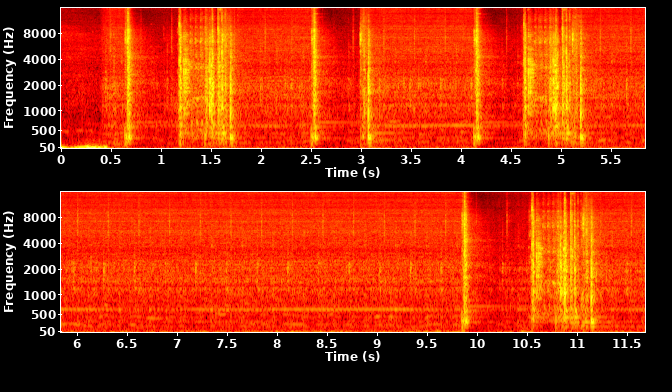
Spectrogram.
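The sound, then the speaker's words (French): A sewing machine stitches a label onto the band of a felt hat in a hat workshop: a few short clattering bursts of rapid stitching, separated by quieter stretches with a low steady hum. “Là, on vient de faire quelques points pour, voilà, pour mettre l'étiquette sur le galon.”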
